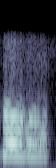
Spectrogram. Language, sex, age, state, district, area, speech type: Marathi, female, 18-30, Maharashtra, Sindhudurg, rural, conversation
